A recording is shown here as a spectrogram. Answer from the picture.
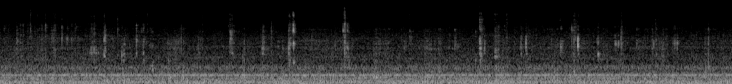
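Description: People chewing crispy Doritos-coated fried chicken wings, with scattered small crunches and mouth clicks over a steady low hum inside a car.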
